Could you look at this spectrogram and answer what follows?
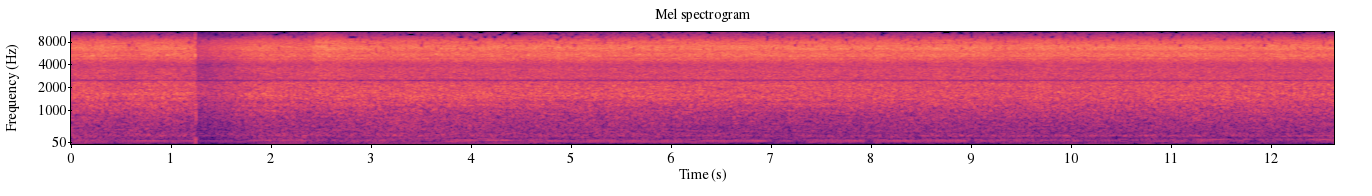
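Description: Alimak raise climber's drive running as the platform climbs the guide rail up the raise: a loud, steady hiss over a wavering low drone, dipping briefly about a second in before settling back.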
